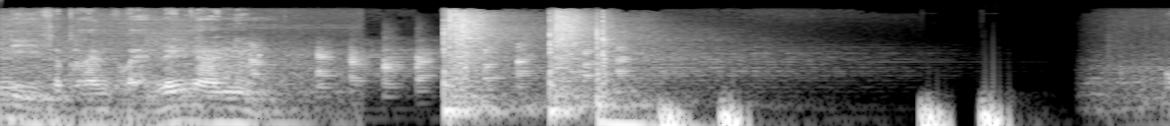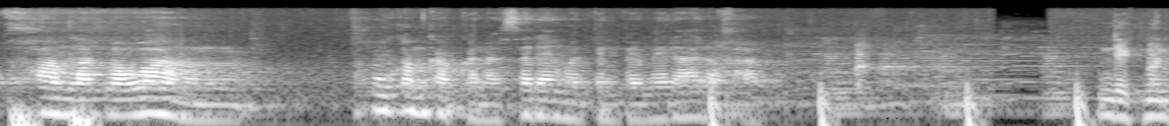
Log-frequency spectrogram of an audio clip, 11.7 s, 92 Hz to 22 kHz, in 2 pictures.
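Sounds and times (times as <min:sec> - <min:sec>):
speech: 0:00.2 - 0:01.5, 0:06.0 - 0:07.1, 0:07.7 - 0:10.0, 0:10.6 - 0:11.6
pounding heartbeat in low heavy double beats: 0:03.2 - 0:03.8, 0:04.6 - 0:05.2, 0:05.9 - 0:06.4, 0:09.4 - 0:10.1, 0:10.7 - 0:11.4.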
